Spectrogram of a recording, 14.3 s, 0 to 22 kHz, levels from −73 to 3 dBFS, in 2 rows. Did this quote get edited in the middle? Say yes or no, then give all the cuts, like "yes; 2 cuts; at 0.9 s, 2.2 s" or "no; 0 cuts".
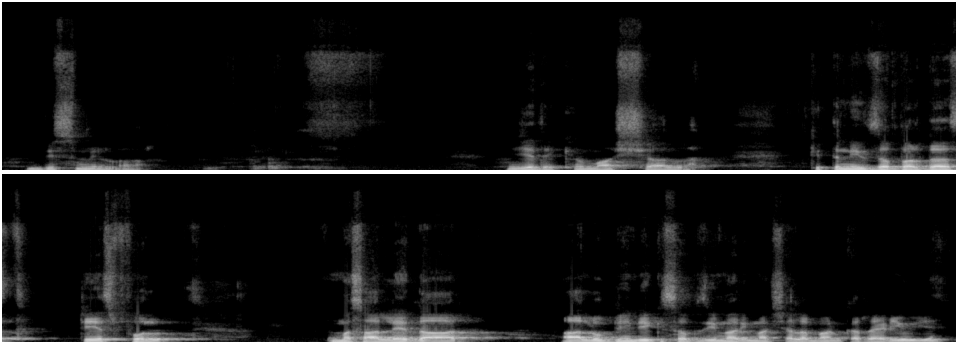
no; 0 cuts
